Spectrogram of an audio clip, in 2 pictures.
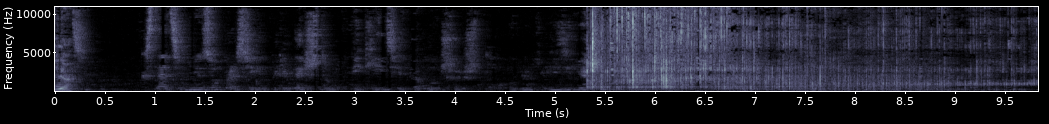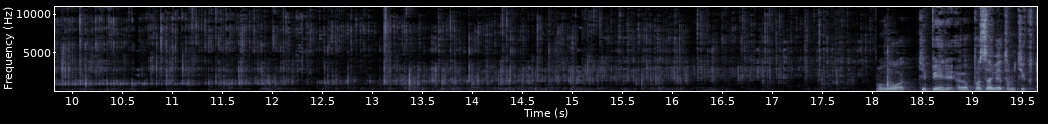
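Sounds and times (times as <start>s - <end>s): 
speech: 0.0s - 7.8s, 18.0s - 19.6s
beer with a foamy head pouring into a glass: 5.3s - 18.4s.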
